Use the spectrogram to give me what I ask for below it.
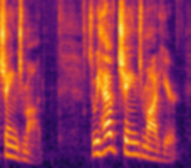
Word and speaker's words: chmod: a command called chmod, also sometimes referred to as chmod or chmod. There's different ways to pronounce it in the community. I'm going to call it chmod.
